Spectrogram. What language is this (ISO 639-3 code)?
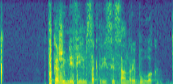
rus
